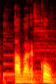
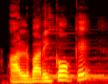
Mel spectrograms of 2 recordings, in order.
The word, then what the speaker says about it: albaricoque: la palabra y es abarco que muchísima gente pronuncian a barco que es realmente a barco que es una deformación de la palabra albaricoque la palabra correcta es albaricoque lo único que pasa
